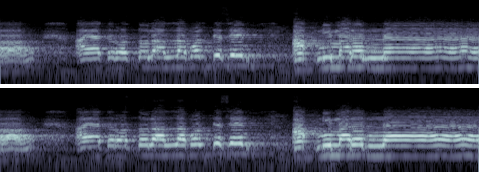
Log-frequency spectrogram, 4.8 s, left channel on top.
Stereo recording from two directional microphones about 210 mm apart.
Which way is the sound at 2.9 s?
50° right (ahead or behind).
